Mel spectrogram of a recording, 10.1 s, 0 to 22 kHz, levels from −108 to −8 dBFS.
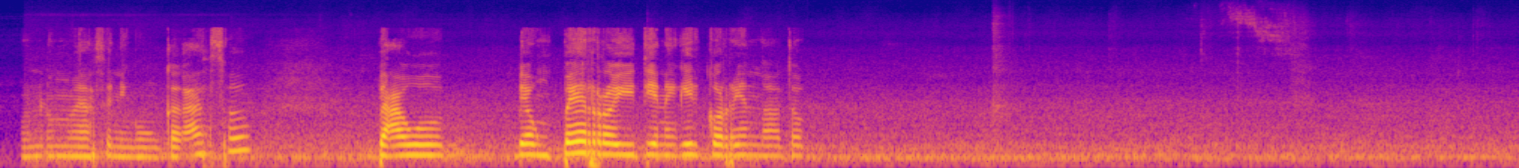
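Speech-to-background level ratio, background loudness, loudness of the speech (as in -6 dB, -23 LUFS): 16.5 dB, -38.0 LUFS, -21.5 LUFS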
